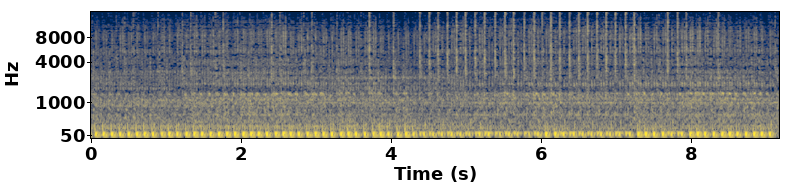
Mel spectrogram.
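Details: 2009 KTM EXC 450 at idle, oil level checked: irregular metallic "tick tin tin" ticks over the loping single-cylinder idle, which sometimes stall the engine and fade with throttle. The owner thinks the regular clack is the cam chain tensioner and that the tick is not the rod.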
